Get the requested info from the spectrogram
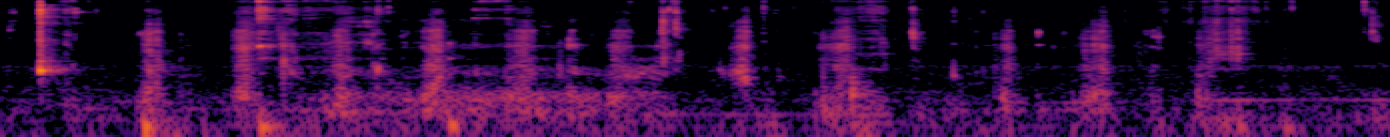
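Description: Close-up chewing of sautéed zucchini, yellow squash and red onion, with soft crunches and a few sharp clicks of the metal fork, one shortly after the start.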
